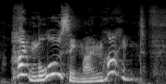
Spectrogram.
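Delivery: shrill, very high, raving manic villain voice. Rambling to a chat with no one in it, try again at your Joker impression. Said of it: "That was more accurate".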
